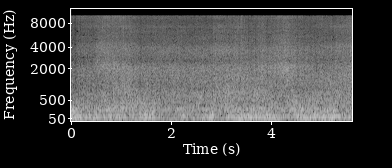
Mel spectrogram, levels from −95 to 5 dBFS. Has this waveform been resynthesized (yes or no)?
no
